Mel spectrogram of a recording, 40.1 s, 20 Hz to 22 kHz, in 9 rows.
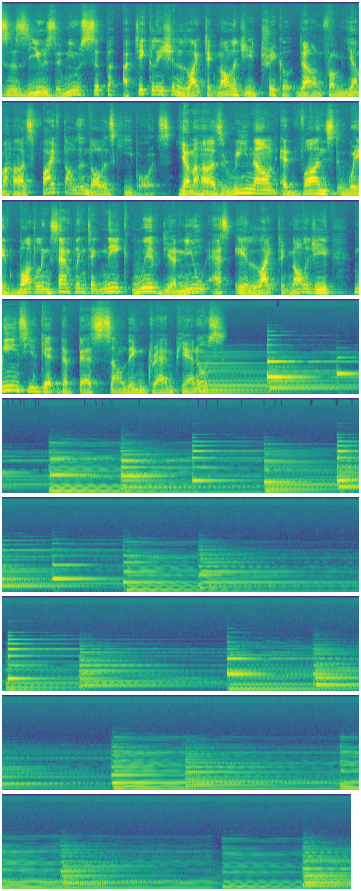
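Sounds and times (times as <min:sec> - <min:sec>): piano chords over bass notes: 0:15.7 - 0:40.0.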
